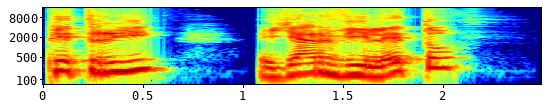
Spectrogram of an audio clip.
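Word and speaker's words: Petri Järvilehto: Puis là, ce qui arrive, c'est que dans cette gang-là, il y a un gars qui s'appelle Petri Yarvileto. – C'est ça, comme ça que ça se prononce, oui.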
